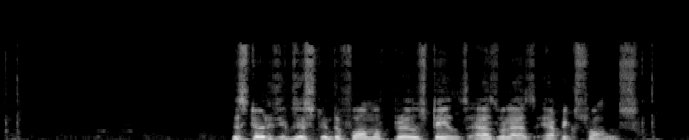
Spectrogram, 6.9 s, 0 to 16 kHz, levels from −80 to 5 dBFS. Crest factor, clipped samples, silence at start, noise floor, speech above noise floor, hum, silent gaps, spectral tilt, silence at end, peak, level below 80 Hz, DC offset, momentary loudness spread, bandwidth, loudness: 16 dB; under 0.1%; 2.35 s; -73 dBFS; 56 dB; none; none; -6.5 dB/octave; 0.55 s; -2 dBFS; -64 dBFS; under 0.1%; 11 LU; 11.5 kHz; -18 LUFS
